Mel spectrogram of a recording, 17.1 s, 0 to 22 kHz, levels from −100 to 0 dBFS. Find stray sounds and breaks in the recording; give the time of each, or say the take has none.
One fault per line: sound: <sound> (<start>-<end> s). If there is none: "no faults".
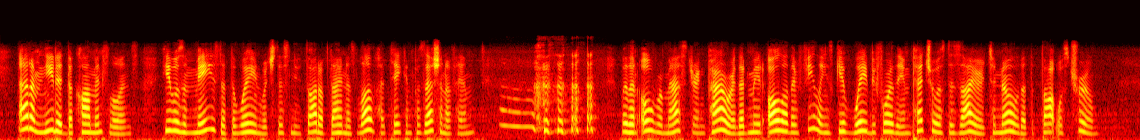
sound: laugh (7.5-9.0 s)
